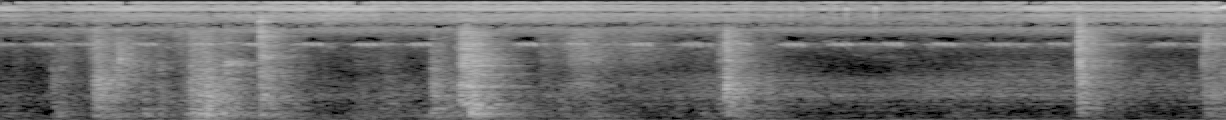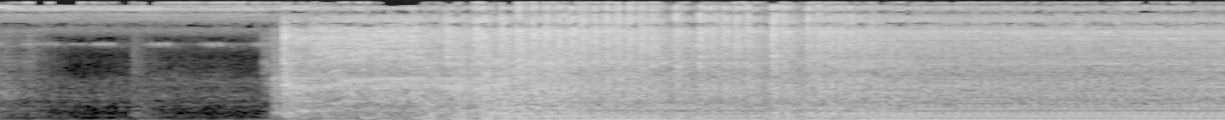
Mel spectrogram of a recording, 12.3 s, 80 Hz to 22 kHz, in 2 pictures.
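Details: 1976 John Deere 300 tractor being jump-started after a dead battery. Scattered clunks and clicks, then the engine catches suddenly and settles into a steady, loud run with no stumble: normal start.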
